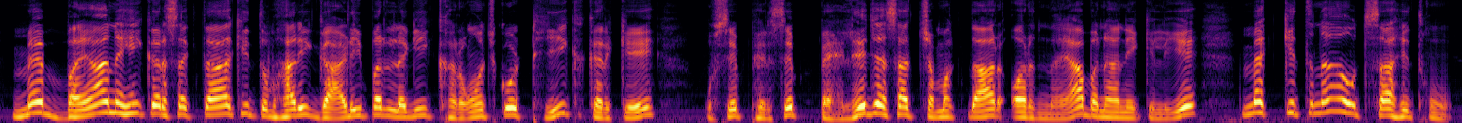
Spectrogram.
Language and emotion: Hindi, happy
